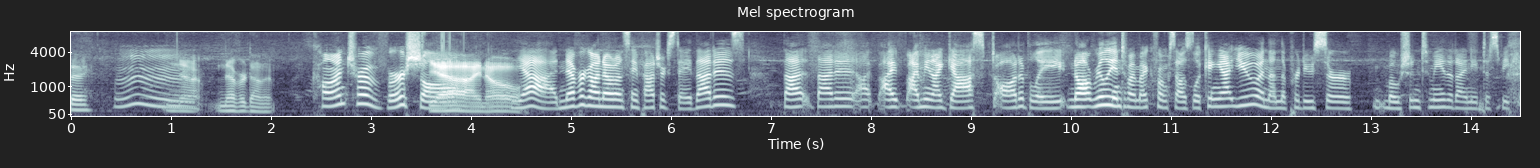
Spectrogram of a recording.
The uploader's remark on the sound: Broadcast live from The Adventurer's Guild Cafe in Downtown Kitchener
